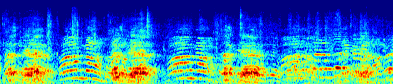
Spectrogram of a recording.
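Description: A crowd of men chants and shouts loudly in unison close by.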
